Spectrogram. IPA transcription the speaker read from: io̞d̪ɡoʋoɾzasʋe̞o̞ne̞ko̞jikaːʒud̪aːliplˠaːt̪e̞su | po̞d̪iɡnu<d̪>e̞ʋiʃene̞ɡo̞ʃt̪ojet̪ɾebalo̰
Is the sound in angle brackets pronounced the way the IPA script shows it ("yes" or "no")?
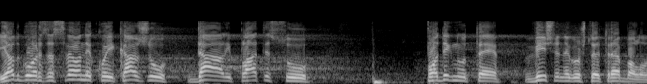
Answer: no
